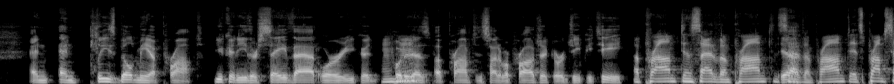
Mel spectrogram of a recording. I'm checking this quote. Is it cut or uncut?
cut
